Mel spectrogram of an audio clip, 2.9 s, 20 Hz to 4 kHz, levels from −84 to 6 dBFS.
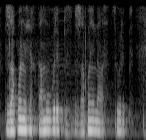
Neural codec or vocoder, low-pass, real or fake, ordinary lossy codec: none; 3.6 kHz; real; none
